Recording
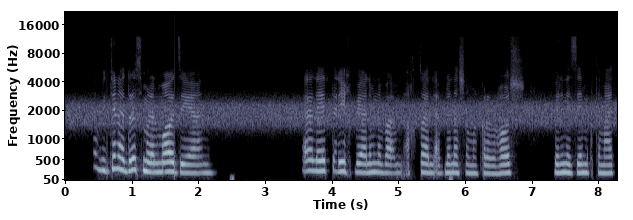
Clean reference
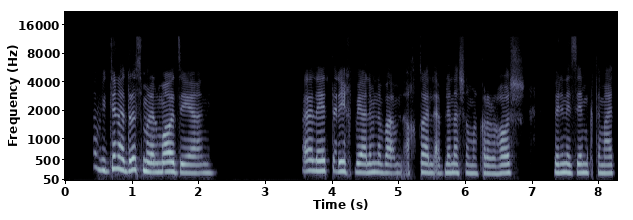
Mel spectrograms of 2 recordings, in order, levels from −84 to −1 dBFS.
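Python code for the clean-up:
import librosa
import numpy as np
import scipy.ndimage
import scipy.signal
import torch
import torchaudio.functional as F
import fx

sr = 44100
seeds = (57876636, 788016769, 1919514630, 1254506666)

y = fx.highpass(x, sr, hz=140.0, slope=24, at=(2.46, 2.58), fade=0.02)
y = fx.highpass(y, sr, hz=140.0, slope=24, at=(5.74, 5.86), fade=0.02)
y = fx.fix_interpolate(y, sr, at_s=(0.62, 1.63), length_ms=6.7)
y = fx.noise_reduce(y, sr, print_start_s=2.54, print_end_s=3.04, reduce_db=30.0)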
